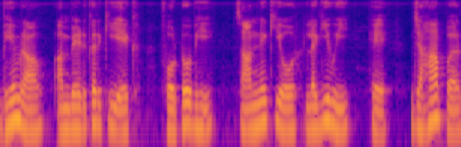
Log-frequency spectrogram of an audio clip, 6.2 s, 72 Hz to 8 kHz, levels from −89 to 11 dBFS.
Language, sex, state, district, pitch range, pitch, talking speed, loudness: Hindi, male, Rajasthan, Jaipur, 120-145 Hz, 130 Hz, 145 wpm, -19 LUFS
